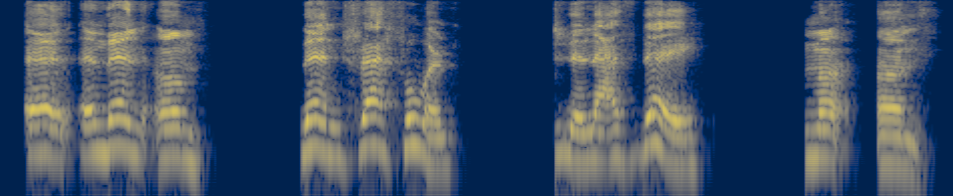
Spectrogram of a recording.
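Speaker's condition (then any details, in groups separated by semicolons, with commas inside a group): Cerebral palsy; spastic type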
